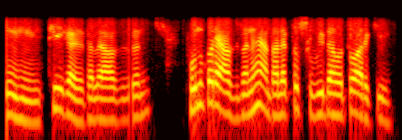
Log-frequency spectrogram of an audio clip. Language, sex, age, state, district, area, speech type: Bengali, male, 18-30, West Bengal, Jhargram, rural, conversation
